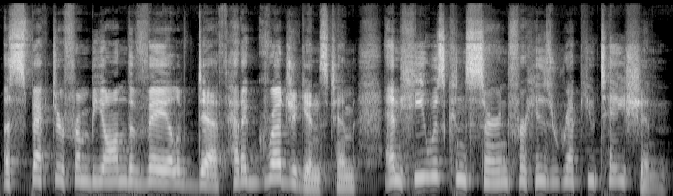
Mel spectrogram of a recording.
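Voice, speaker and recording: Narrator, scripted fantasy story, mid-pitched, lively intonation. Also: unhurried, soft background music.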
